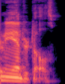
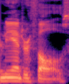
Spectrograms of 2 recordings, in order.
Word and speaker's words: Neanderthal: And as we'll talk about, not nearly as much for Neanderthals, or Neanderthals, as depending on how you pronounce it.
